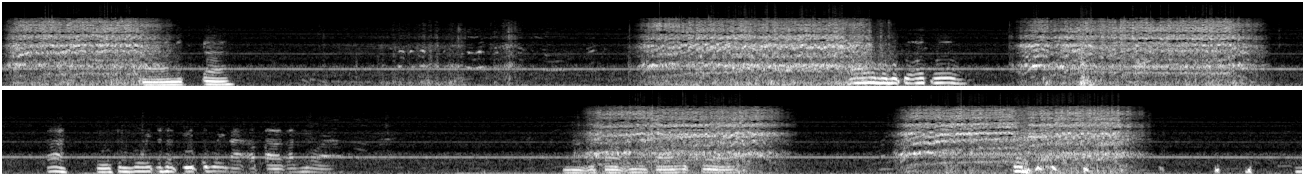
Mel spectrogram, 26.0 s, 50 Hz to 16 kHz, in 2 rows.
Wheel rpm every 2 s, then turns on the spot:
110, 0, 10, 100, 70, 120, 60, 0, 0, 60, 70, 130, 30.
none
